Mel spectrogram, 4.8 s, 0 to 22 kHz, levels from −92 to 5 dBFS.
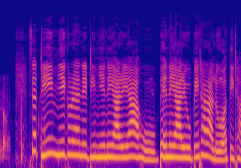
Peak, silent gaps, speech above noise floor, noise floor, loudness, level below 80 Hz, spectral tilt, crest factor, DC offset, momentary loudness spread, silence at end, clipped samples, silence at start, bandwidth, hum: -8 dBFS; none; 22 dB; -40 dBFS; -19 LUFS; -48 dBFS; -6 dB/octave; 12 dB; under 0.1%; 7 LU; 0 s; under 0.1%; 0.05 s; 10.5 kHz; none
